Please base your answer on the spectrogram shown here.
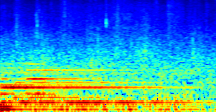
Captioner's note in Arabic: موجات الرياح والمحيطات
